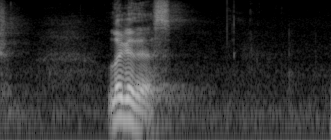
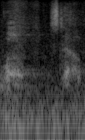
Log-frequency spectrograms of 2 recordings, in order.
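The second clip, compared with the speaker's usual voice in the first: hushed whispered aside. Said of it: "I'll go".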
